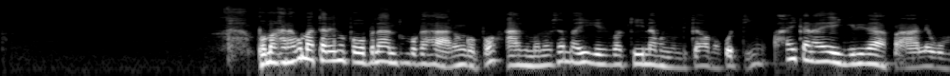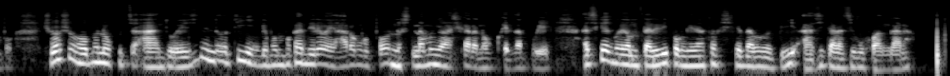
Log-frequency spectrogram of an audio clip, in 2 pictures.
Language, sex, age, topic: Oshiwambo, male, 25-35, agriculture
